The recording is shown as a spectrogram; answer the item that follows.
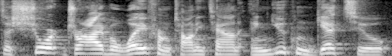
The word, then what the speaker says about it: Taneytown: Now, Tawny Town is spelled differently than it's pronounced.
